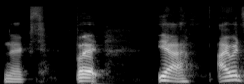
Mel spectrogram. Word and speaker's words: NYX: I know some people don't know it's pronounced NYX, but yeah, I would say Morphe, Too Faced.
